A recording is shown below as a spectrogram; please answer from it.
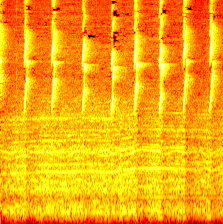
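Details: Wild noisy miner with two young, loudly requesting food indoors once the feeder is bare: bright upward-flicking chirps repeated about twice a second, slightly uneven spacing.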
